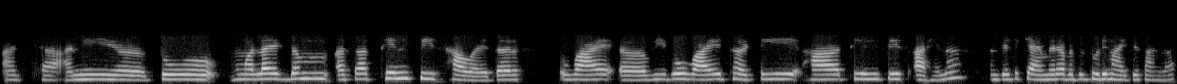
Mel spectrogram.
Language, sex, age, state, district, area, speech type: Marathi, female, 18-30, Maharashtra, Thane, urban, conversation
